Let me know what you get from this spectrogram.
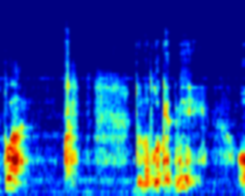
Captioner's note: chuckles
